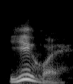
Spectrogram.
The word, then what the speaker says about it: יהוה: So, in my opinion, the pronunciation of the name Yode Vave is Yiwe. I should point out why I use the W rather than a V for the letter vav.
